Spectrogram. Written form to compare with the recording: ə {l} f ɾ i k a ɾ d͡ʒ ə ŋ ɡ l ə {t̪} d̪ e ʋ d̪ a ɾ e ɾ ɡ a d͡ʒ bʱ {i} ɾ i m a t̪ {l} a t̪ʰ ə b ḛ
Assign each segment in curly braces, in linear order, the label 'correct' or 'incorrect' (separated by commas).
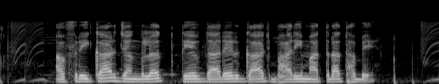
incorrect, correct, incorrect, incorrect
